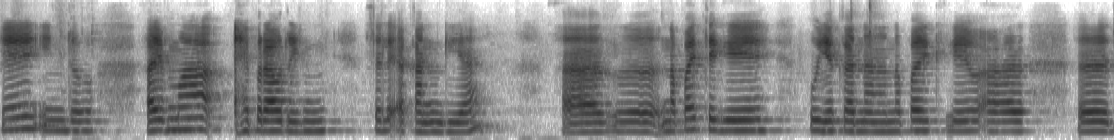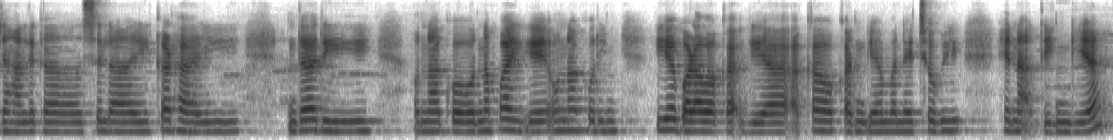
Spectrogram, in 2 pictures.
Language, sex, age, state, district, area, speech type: Santali, female, 45-60, Jharkhand, Bokaro, rural, spontaneous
